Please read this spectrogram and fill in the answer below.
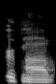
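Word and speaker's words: Grupe: So Blake Groupie, I don't know how to say his last name. I don't want to butcher it, but it's Groupie.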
